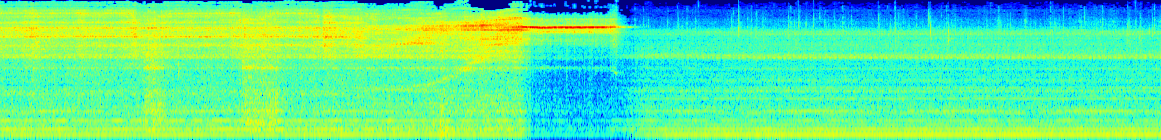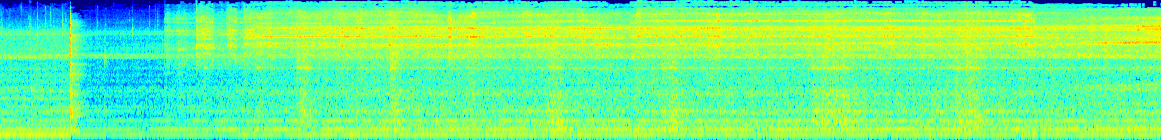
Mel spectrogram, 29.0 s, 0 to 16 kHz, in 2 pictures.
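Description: Tormek T7 wet grinder's motor humming steadily as a steel knife blade is ground on its stone wheel, set to 1000 grit. A brief high whine about seven seconds in, then the grinding stops for several seconds, leaving only the motor hum and a click, before it starts again.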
